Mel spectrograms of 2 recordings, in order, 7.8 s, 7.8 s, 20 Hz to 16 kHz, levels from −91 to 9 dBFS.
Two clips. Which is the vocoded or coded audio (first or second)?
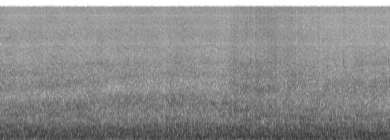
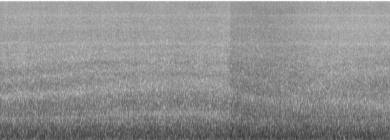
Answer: first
